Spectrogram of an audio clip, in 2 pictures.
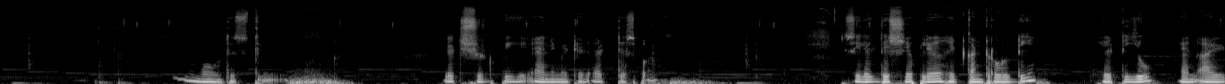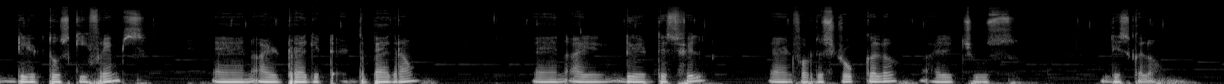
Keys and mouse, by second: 1.2-6.4 shift+drag, 6.4 space, 7.5 click, 9.7 ctrl+d, 10.9 u, 12.1-24.4 drag.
